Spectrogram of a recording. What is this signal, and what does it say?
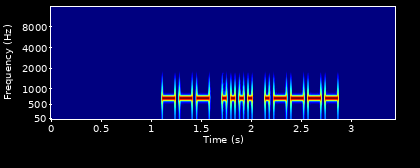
Morse code, heard as a keyed tone, about 28 wpm, 700 Hz. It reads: OH1
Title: Callsign Prefixes for Top 50 DXCC - 28wpm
